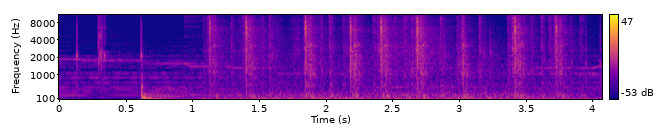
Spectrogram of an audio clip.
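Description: Typewriter keys striking in a quick run of about a dozen keystrokes, starting about a second in, over background music.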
